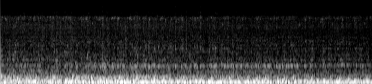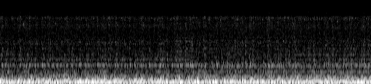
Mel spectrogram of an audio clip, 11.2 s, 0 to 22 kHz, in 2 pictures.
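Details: Turbo 4.8 V8 Blazer, Trick Flow 216/220 cam, warming at 130 degrees, idling down: low, slightly uneven thump, three to four pulses a second, mild lope without real chop; sounds healthy.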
